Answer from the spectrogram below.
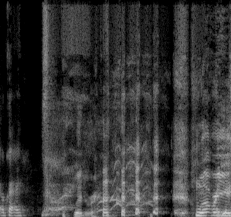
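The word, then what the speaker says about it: Wittrock: Yes, Whitrock. That's how you say it. Okay. Whitrock.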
